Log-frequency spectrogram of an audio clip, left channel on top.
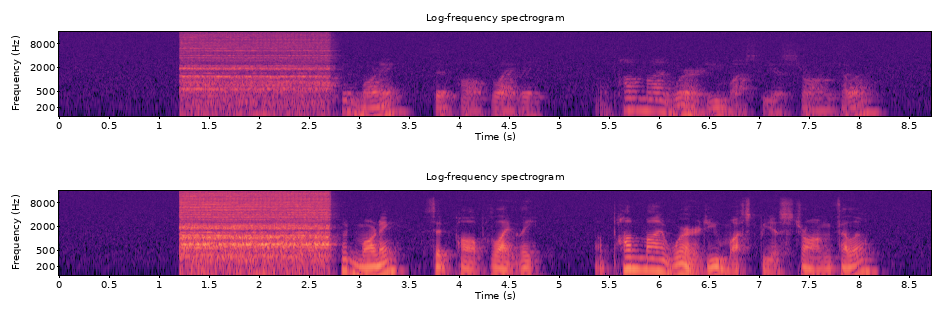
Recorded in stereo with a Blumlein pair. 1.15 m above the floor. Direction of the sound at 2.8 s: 45° right.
